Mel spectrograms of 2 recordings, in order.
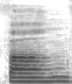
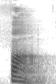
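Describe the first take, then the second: First: The pitch stays high and level. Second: The pitch falls sharply from high to low.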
